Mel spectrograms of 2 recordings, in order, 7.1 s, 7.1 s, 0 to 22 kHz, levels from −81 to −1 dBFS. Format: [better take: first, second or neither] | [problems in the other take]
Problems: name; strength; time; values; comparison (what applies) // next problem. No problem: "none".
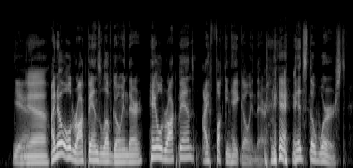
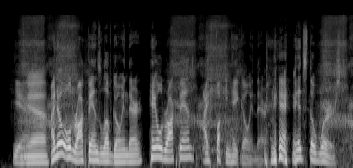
first | hiss; noticeable; throughout; 15 dB below the speech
